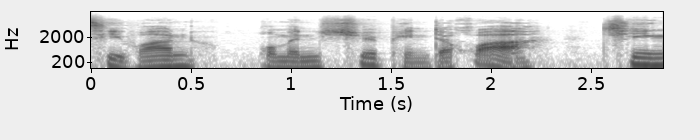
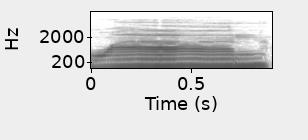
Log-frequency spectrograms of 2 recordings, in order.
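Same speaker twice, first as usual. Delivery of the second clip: "one" drawn out long on a steady pitch; 2 semitones higher than usual. Pronunciation lesson building the sound from the word one, drawn-out steady one. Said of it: "let's drag it out a bit and try and hold it steady".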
